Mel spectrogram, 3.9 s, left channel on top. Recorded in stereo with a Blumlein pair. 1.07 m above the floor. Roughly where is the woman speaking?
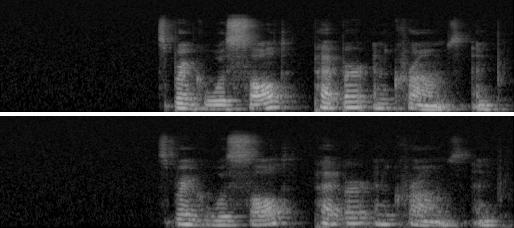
Ahead left.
